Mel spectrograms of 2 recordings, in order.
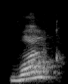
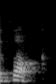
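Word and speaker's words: walk: knife के silent वॉक वाल्क ऐसा नहीं बोलते वॉक तो एल साइलेंट एंड आर तो एच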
